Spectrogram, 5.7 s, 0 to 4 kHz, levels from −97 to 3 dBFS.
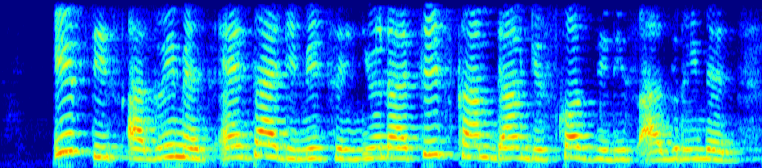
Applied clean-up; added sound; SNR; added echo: none; none; none; reverberation time 0.4 s.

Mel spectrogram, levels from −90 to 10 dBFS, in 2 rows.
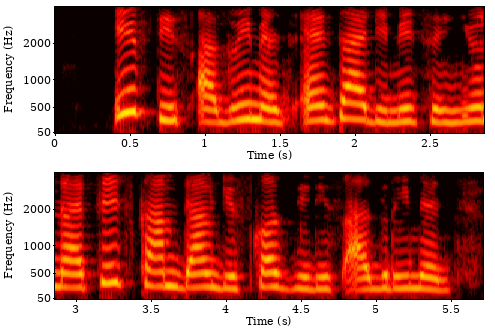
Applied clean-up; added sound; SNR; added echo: none; none; none; none.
